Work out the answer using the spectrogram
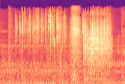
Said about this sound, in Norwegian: Det hørtes ut som mange terninger.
